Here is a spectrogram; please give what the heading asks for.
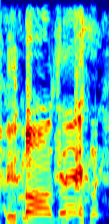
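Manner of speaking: words squeezed out through laughter, high and loud; can't stop laughing; real laughter. Real, not acted. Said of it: "laughing through the line".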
